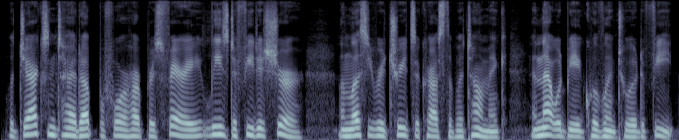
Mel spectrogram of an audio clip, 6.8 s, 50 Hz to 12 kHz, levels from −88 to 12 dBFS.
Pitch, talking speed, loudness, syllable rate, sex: 160 Hz, 220 wpm, -19 LUFS, 6.5 syllables/s, female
